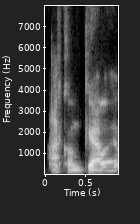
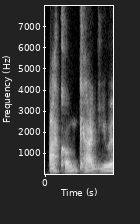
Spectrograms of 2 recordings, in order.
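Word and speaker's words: Aconcagua: when I did the akong gawa which is the Spanish pronunciation because I learned about it in Peru or learned more about it it's Akon kagu is the way British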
